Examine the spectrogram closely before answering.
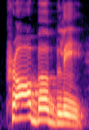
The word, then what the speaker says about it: probably: Probably. This word has 3 syllables.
